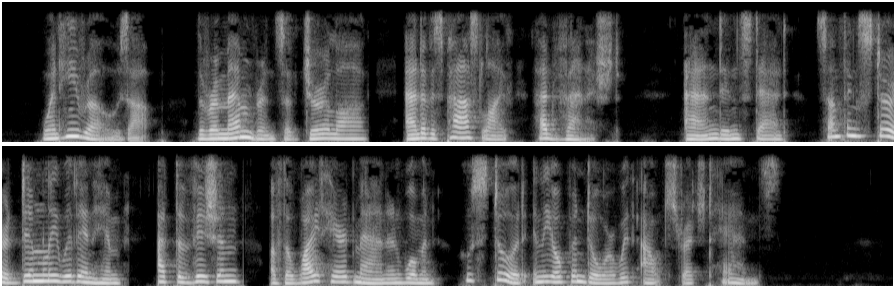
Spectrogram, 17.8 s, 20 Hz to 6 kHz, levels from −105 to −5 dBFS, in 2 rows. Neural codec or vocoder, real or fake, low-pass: none; real; 5.4 kHz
